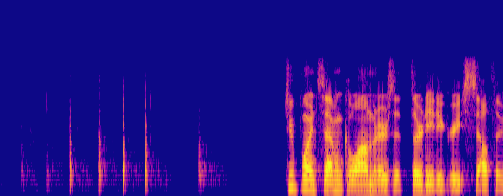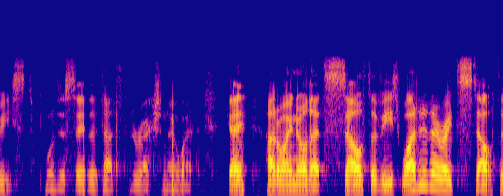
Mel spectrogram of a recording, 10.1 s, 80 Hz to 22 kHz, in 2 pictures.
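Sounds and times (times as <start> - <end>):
stylus tapping on writing surface: 0.2 - 2.2.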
